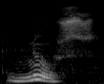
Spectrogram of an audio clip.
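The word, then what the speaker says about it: nous: he then said that noose I believe is how you pronounce it n-o-u-s set the universe into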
